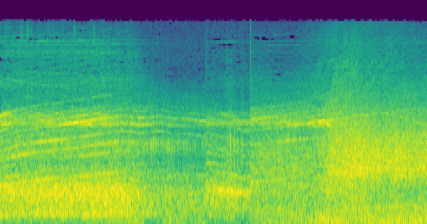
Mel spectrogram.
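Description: Electric skateboard rolling over asphalt: the motor's whine slowly drops in pitch over the wheels' rumble, with wind on the microphone. A brighter hiss rises near the end.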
